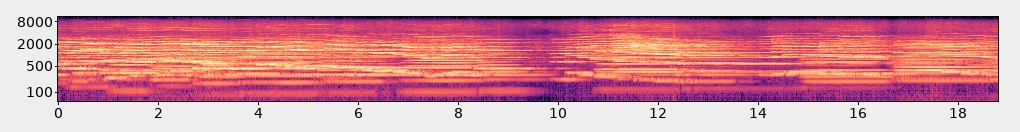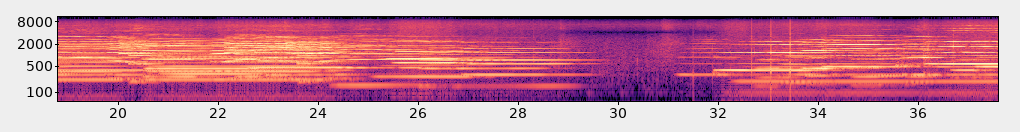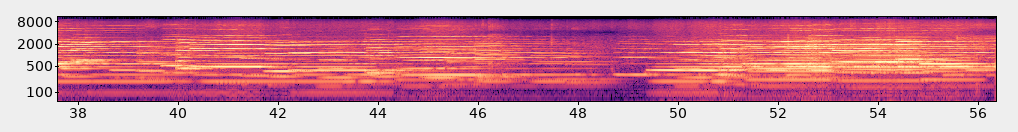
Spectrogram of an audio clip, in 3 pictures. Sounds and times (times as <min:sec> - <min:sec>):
Clarinet: 0:00.0 - 0:56.3.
